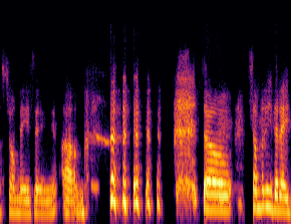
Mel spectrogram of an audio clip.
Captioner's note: laughs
